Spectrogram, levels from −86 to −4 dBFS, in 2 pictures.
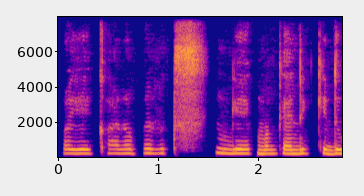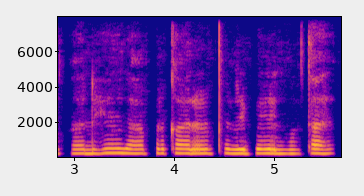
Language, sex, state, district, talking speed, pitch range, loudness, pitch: Hindi, female, Uttar Pradesh, Jyotiba Phule Nagar, 160 wpm, 230-240 Hz, -23 LUFS, 235 Hz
